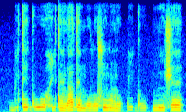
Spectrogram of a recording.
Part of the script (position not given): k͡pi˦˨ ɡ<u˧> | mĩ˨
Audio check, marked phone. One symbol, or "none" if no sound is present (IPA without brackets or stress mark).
u˧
